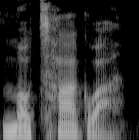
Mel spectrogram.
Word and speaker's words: Motagua: That's Motagua, or as Griffin pronounces it, go Sounders.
